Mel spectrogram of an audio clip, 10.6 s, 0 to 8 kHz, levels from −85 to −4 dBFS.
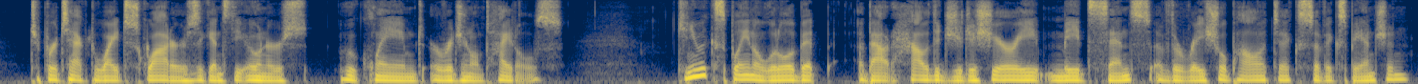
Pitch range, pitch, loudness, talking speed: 90-100 Hz, 95 Hz, -16 LUFS, 165 wpm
